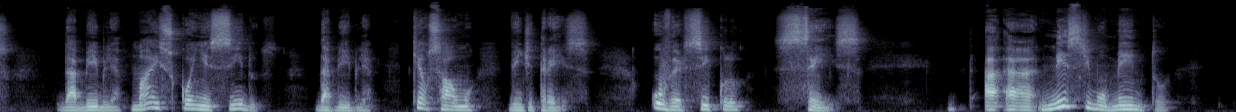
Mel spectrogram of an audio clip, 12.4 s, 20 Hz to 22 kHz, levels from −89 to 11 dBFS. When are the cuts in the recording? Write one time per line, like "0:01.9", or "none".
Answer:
none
